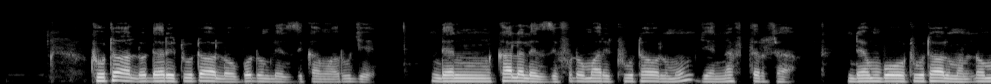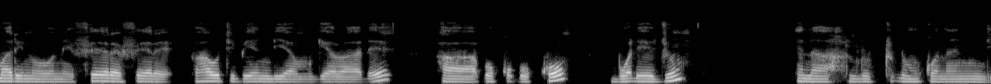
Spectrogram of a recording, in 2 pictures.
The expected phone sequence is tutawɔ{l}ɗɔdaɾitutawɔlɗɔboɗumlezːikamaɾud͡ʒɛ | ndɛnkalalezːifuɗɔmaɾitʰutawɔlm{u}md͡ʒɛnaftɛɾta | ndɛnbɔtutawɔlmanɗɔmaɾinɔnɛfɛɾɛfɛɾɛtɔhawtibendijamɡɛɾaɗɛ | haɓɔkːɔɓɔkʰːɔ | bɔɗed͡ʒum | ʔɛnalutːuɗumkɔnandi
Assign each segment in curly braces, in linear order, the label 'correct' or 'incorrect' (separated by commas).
correct, correct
